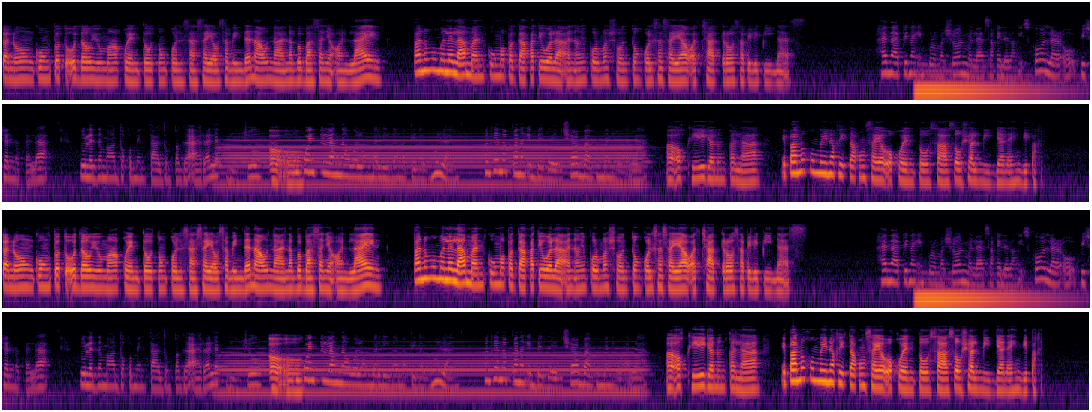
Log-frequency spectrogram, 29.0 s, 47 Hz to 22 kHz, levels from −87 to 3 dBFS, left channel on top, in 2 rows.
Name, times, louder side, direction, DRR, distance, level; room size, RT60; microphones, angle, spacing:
voice 1, 0.0-5.1 5.5-10.6 18.1-18.5 23.4-24.6 25.0-28.4, right 6 dB, 80° right, 0.6 m, -27 dB
voice 2, 11.7-15.1 15.6-18.0 18.4-20.6 20.9-23.1, equal, 5° right, 0.7 m, -42 dB
sound 1, 12.2-14.6, right 1 dB, 55° left, 2.6 m, -34 dB
Brass instrument, 17.3-23.1, equal, 90° left, 4.8 m, -41 dB
12.5 x 6.8 x 2.4 m
head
